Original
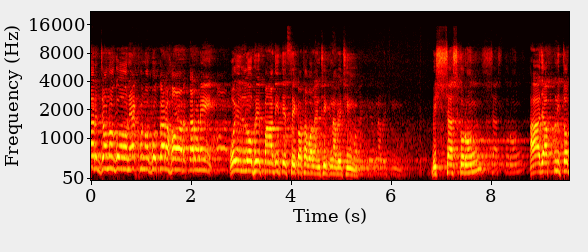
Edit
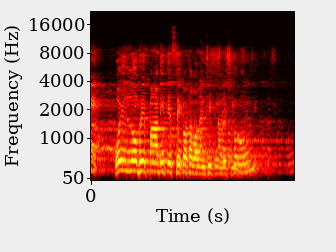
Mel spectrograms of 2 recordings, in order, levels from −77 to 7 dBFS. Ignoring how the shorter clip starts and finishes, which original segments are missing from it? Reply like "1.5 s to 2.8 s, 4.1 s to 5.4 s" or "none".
5.1 s to 7.3 s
